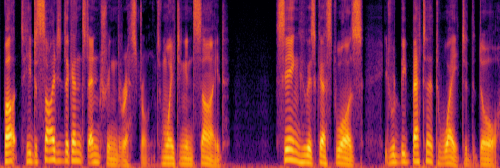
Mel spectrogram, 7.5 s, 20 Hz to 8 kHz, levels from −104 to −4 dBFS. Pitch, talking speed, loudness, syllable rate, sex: 110 Hz, 190 wpm, -21 LUFS, 5.5 syllables/s, male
